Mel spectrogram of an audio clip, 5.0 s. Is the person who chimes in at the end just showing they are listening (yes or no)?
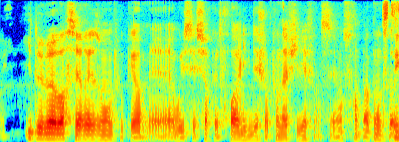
no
